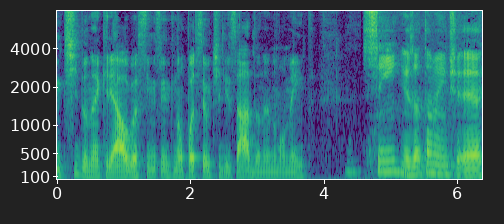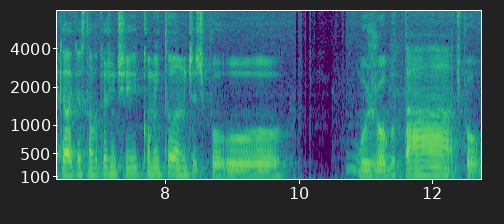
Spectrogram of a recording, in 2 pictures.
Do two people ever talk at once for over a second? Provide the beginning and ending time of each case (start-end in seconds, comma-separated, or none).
none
